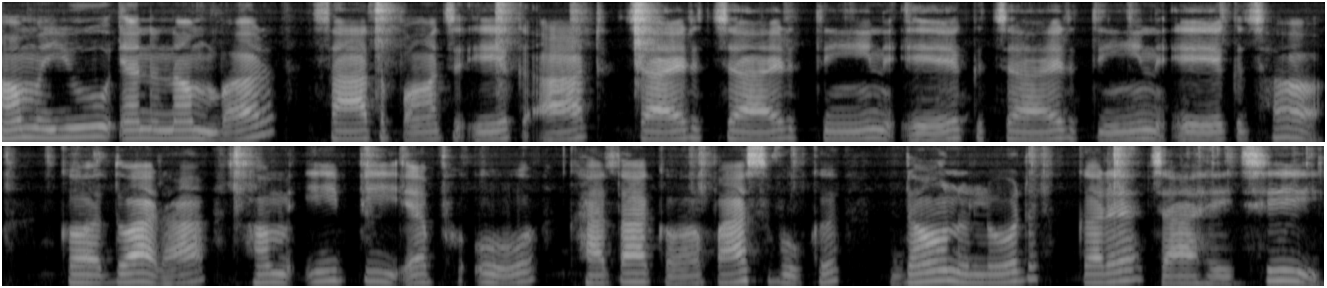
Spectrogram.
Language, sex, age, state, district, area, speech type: Maithili, female, 45-60, Bihar, Darbhanga, urban, read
